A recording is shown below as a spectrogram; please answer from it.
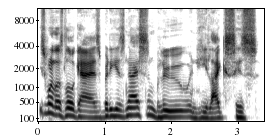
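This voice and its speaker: A man's voice: medium pitch, brisk, sharp tone, no echo, clean studio sound. A man chatting casually as a player on a tabletop role-playing show. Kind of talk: casual chat.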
